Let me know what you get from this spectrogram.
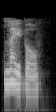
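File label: "label", British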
